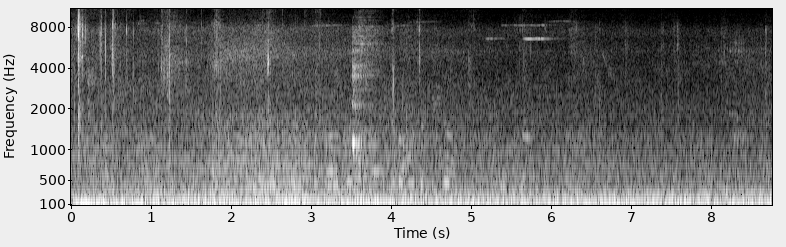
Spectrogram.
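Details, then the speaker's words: Ram SRT10 Viper-engined V10 truck, cold start at about 12-13°C before a header temperature check; deep steady even rumble with no stumble or misfire, firing on all cylinders, spark plugs previously read fine. "Alrighty, we're going to do a cold start and a header temperature check on the SRT10 Ram. See what she sounds like cold."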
